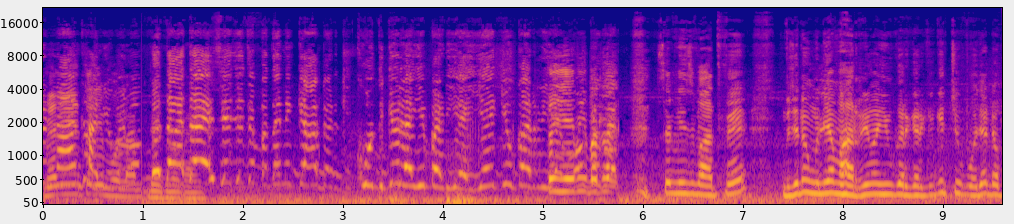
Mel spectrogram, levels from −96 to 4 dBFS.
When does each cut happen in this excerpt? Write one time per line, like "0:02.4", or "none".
0:00.9
0:02.8
0:05.9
